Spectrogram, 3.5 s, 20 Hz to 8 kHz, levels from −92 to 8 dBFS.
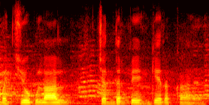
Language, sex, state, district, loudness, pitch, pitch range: Hindi, male, Uttar Pradesh, Saharanpur, -20 LUFS, 130 Hz, 130-135 Hz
